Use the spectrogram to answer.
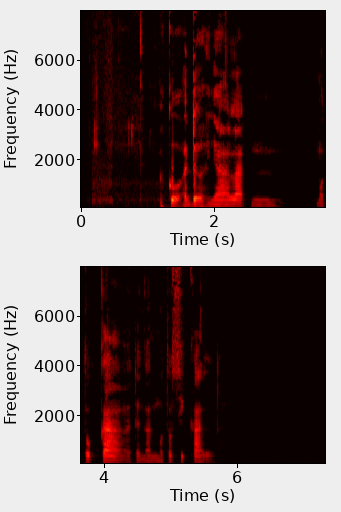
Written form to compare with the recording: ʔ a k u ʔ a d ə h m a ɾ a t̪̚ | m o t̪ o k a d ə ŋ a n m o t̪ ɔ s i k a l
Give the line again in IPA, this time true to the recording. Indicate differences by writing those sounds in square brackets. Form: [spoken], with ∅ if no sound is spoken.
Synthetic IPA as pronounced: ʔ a k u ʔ a d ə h [ɲ] a [l] a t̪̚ | m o t̪ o k a d ə ŋ a n m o t̪ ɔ s i k a l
